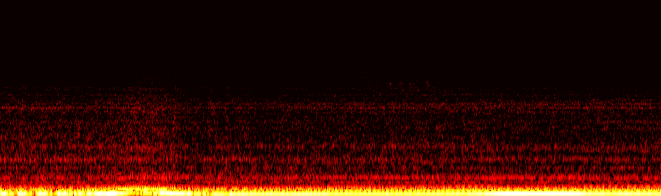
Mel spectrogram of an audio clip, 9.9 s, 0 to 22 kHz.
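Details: 2014 BMW M5 engine with a deep, uneven rumble and a lumpy, irregular pulse of about three to four beats a second; running rough from a misfire.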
